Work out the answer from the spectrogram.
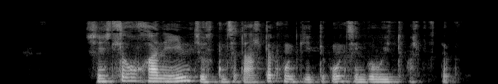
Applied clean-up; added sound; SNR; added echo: none; none; none; none.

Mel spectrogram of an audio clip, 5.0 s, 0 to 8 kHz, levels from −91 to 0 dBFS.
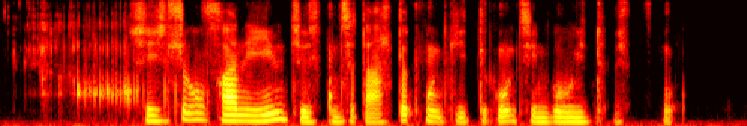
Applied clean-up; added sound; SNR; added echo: neural diffusion model UNIVERSE++.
